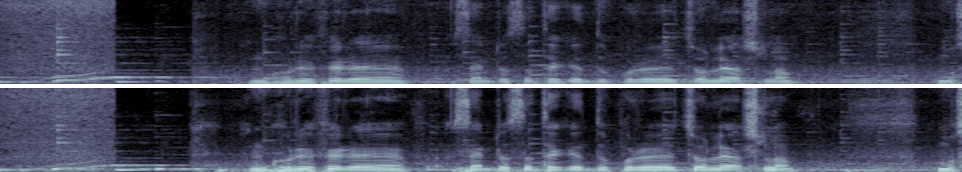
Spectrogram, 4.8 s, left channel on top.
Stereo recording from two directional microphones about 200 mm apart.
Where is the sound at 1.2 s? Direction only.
30° right (ahead or behind).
